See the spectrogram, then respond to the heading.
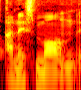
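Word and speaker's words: Ynys Môn: Anglesey or Ynys Mon is the Welsh. – Ynys Mon.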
